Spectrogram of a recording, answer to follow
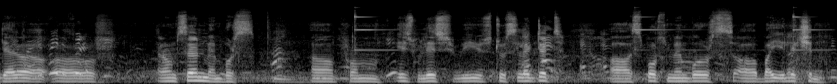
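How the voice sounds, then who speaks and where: A man with a Tibetan accent, fairly high pitch and fairly even intonation, crowd noise in the background. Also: moderate pace. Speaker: vlogger. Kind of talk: interview answer.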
